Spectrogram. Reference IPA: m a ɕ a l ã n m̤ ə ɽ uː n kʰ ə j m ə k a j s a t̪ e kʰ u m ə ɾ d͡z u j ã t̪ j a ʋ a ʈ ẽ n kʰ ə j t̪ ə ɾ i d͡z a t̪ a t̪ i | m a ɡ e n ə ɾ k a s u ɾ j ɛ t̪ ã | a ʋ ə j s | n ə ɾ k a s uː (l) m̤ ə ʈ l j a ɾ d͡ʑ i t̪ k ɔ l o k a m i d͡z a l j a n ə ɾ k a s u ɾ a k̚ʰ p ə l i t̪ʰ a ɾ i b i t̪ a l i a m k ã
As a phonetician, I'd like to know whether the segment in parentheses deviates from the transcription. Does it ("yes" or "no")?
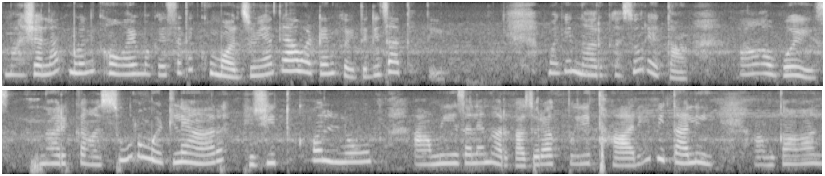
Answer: yes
